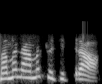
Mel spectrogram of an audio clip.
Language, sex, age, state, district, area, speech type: Sanskrit, female, 18-30, Kerala, Ernakulam, urban, conversation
